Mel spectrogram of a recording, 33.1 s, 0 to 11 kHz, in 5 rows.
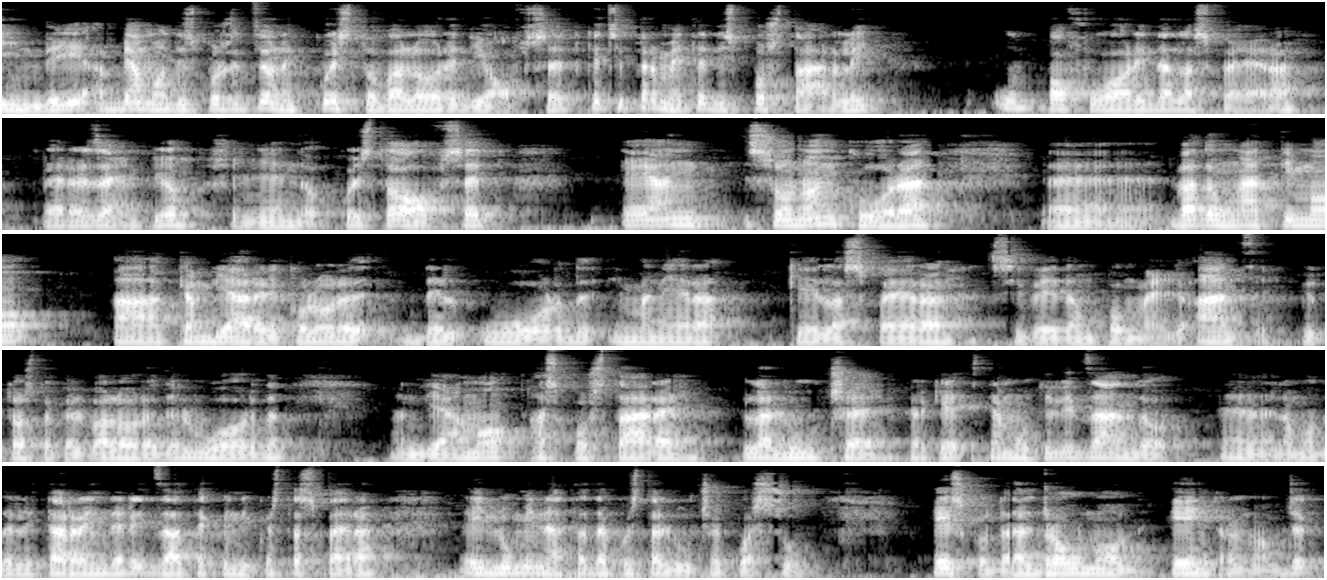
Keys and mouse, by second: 0.6 click, 4.6 click, 8.5 middle click, 13.4 click, 22.6 ctrl+middle click, 23.3 middle click, 23.8 shift+middle click, 24.3 middle click, 25.7 ctrl+middle click, 26.1 shift+middle click, 29.7 middle click, 30.9 ctrl+Tab, 31.5 ctrl+Tab.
